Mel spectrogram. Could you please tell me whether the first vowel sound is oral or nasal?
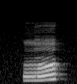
nasal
